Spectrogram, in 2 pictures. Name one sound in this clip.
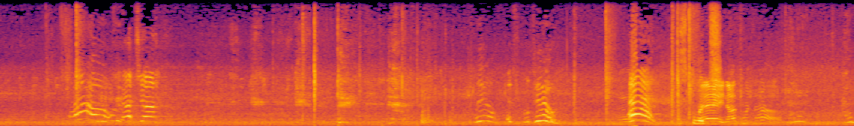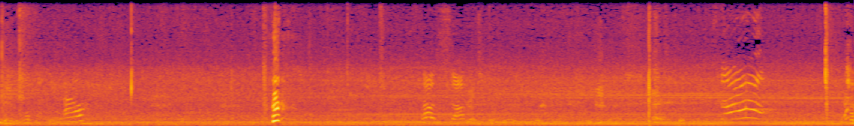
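Children shout and squeal excitedly outdoors.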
